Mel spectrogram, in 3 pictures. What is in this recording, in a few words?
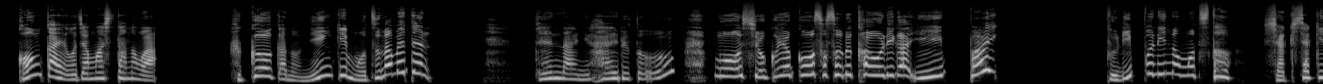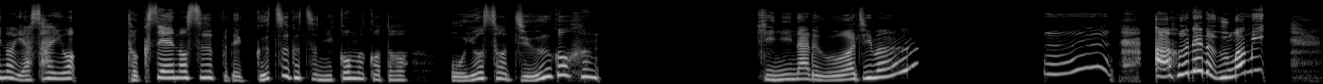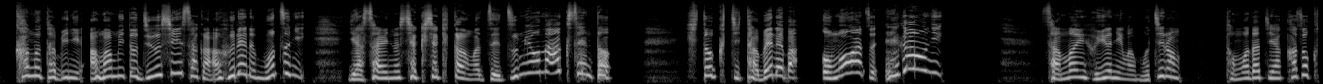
Narration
